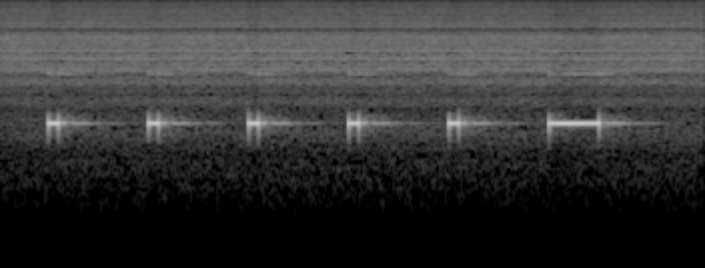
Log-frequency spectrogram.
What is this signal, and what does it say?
Radio time signal (six pips, as the Greenwich Time Signal), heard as pips, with room echo.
